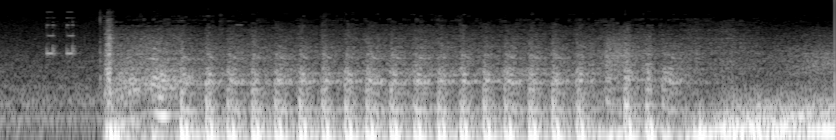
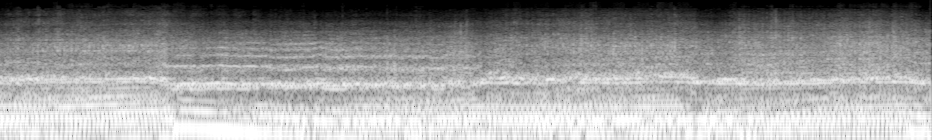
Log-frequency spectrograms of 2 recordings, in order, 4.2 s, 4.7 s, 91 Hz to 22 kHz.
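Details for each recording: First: BMW E36 with M50B30 turbo engine, first start after heavy-duty clutch install and coil pack refit, oil pressure built first: starter cranks evenly about three seconds, then catches cleanly into a steady idle; normal. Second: BMW E36 M50B30 turbo drifting: loud engine howl with tire squeal, the note stumbling and breaking up on throttle after four or five laps. Misfire under load; owner suspects melted wiring loom shorting when warm, or an ECU setting.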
